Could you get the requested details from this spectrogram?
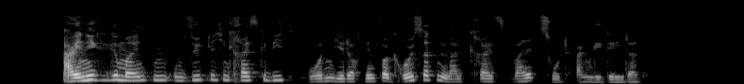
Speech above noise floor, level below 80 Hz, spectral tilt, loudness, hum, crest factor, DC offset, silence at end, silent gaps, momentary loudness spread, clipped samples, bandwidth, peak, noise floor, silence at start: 47 dB; -82 dBFS; -7 dB/octave; -27 LUFS; none; 24 dB; under 0.1%; 1.05 s; none; 19 LU; under 0.1%; 10.5 kHz; -4 dBFS; -74 dBFS; 0.65 s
